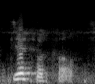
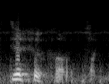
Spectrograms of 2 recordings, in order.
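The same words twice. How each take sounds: The two takes are said the same way.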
